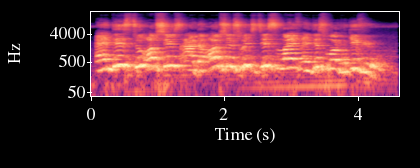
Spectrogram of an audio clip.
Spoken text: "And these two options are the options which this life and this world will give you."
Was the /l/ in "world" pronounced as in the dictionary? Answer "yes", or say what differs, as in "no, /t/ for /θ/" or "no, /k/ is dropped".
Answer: no, /l/ is dropped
